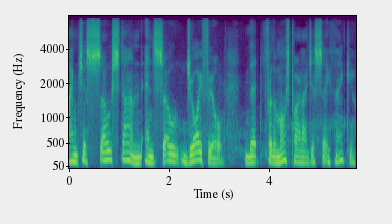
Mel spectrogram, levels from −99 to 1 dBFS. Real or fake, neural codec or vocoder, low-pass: fake; codec, 24 kHz, 1.2 kbps, DualCodec; 7.2 kHz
